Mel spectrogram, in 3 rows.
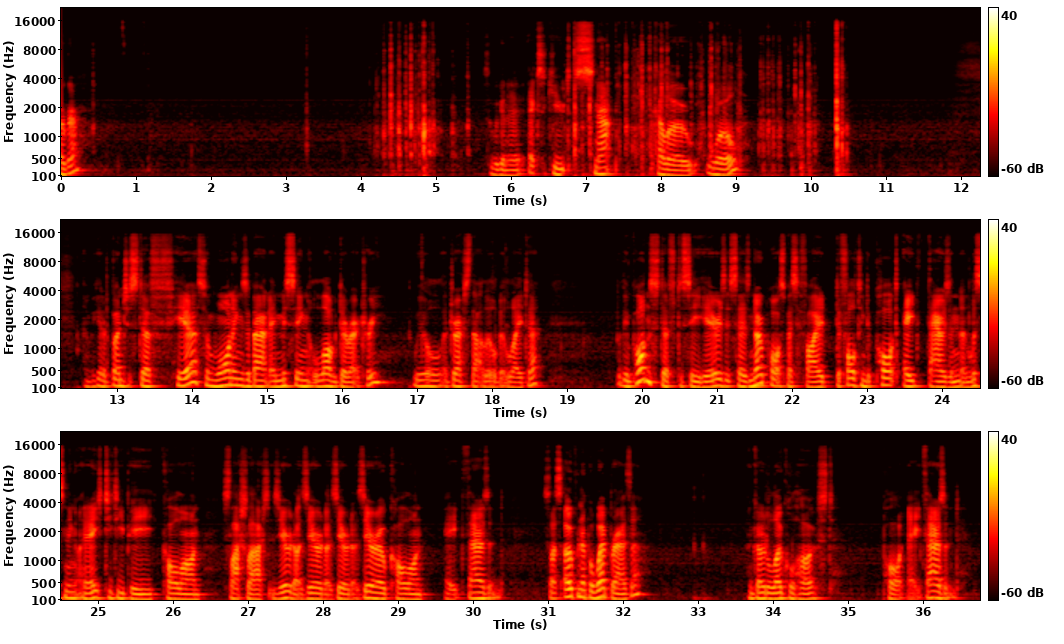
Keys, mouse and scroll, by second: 0.0-0.2 typing, 4.0-5.2 typing, 6.5-10.5 typing, 17.0-18.4 drag, 33.0 click.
